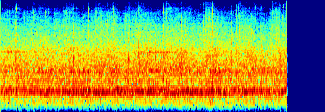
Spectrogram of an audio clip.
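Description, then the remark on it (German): A large crowd cheers and chants "Höcke, Höcke" in unison, a loud, steady roar of many voices with a sustained vocal tone running through it, cutting off abruptly after about three and a half seconds. “Also mir war das wichtig, am Ende noch diese Jubelarie zu hören und auch diese Höcke-Höcke-Rufe.”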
